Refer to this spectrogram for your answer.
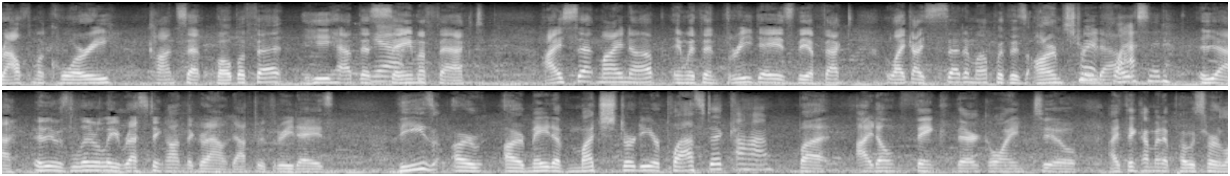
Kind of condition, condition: setting, busy venue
